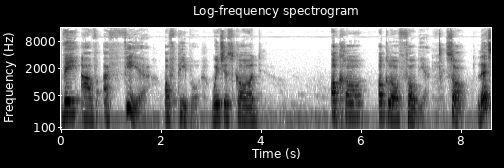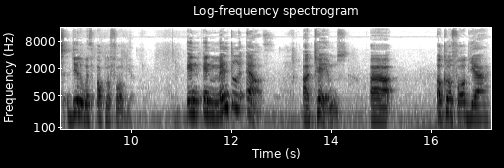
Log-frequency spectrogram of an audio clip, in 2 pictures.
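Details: Adult man who has stammered since childhood and still stammers under stress, stammering here because he feels under pressure; word repetitions; stuttering.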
